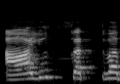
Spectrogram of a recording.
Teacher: Instead of visarga, half s is included.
